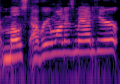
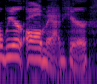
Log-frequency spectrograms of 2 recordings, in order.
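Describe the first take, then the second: First: High pitch held through to HERE; questioning first option. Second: "We're all mad here" slower, settling down; closing second option. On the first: Vlogger offering viewers the first quote, raised questioning tune. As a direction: lift "Most everyone is mad here" high, left hanging. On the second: Vlogger offering viewers the other quote, falling tune. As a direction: let HERE drop to close the choice. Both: Shown as a demonstration.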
